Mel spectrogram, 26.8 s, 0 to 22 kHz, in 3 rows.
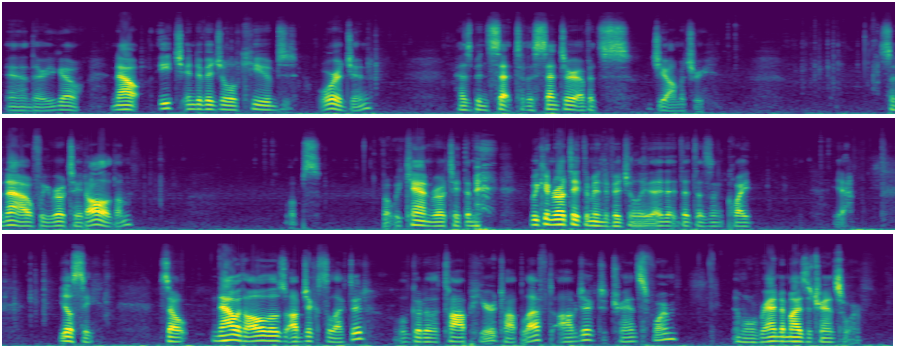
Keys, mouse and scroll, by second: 2.1 right click, 3.6 KP_1, 4.4-4.8 scroll up 1, 4.8-5.4 shift+middle drag, 5.4 r, 7.8-8.6 scroll down 1, 8.6 ctrl+z, 9.1-10.6 shift+middle drag, 10.6 r, 12.6 right click, 13.2 r, 15.2 ctrl+z, 16.1-16.6 middle drag, 16.6 r, 17.9 KP_1, 18.2 KP_Decimal, 25.6 click.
